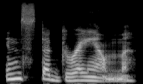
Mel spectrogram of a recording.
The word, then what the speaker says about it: Instagram: Em inglês, a pronúncia é Instagram. Notou que o fim é mais marcado? As palavras em inglês que terminam com M têm que ser mais marcadas para dar uma diferenciada do N.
